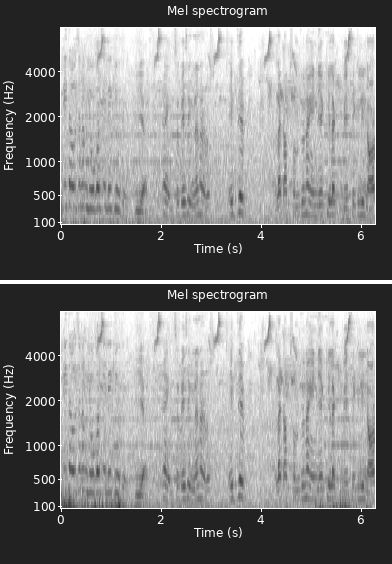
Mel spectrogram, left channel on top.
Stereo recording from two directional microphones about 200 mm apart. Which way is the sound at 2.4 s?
5° right (ahead or behind).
